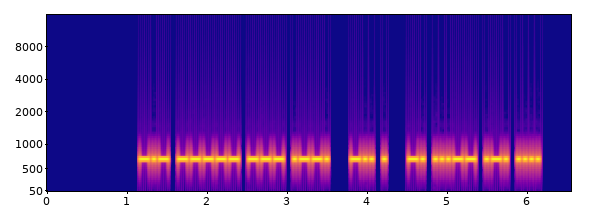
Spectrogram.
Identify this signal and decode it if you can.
Morse code, heard as a keyed tone, about 30 wpm, 700 Hz. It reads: K0OP DE N3RH
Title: USA Callsign DE Callsign - 4 Characters - 30wpm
